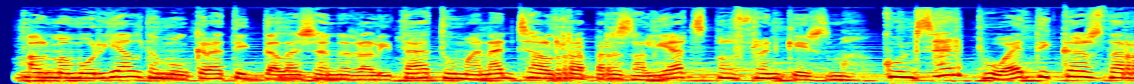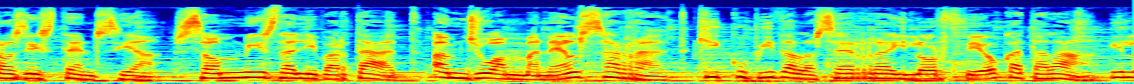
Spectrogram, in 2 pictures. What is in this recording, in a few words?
catalan movie trailers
